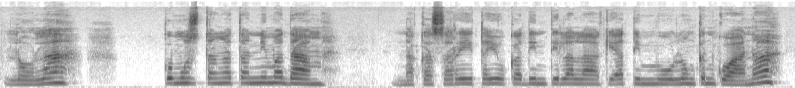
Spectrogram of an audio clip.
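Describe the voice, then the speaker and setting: A woman's voice: mid-range voice, little pitch movement, moderate pace, dry recording, close to an everyday voice. A woman acting as an anxious female helper in a radio drama. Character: anxious female helper attending her madam.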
